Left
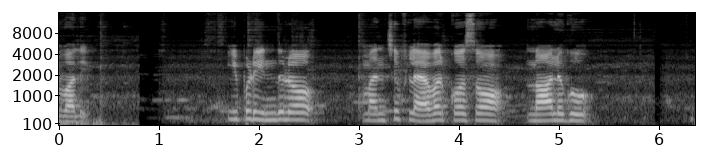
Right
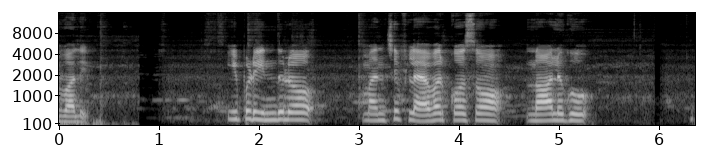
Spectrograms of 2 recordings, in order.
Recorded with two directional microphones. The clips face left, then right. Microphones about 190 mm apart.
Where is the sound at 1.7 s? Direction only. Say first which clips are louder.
Right 4 dB; 20° right (ahead or behind).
